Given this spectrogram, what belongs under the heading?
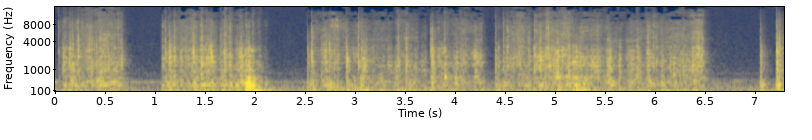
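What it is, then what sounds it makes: Mirror glass mosaic tiles. Long acrylic nails on both hands tap and scratch across a large, solid flat panel of small silver mirror-glass mosaic tiles set in a swirl pattern with grout lines. The result is bursts of rapid, bright, clicky tapping mixed with gritty scratching, separated by brief quiet pauses.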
